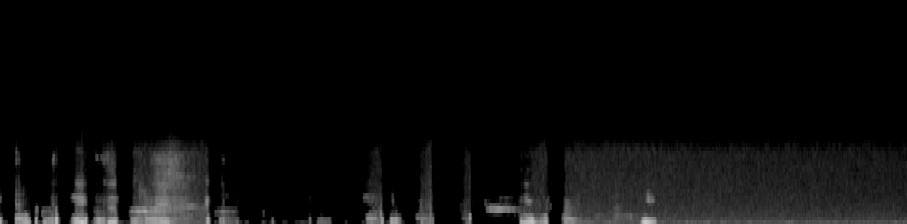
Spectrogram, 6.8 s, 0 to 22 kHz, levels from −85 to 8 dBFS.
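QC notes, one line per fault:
0.0–1.02 s, 1.92–2.0 s and 3.88–4.25 s: speech suppressed in double talk. The talker's level drops sharply, by roughly 40 dB at its deepest. Parts of the speech thin out or vanish in pieces. About a second is affected in the first span, about 70 ms in the second, and about 200 ms in the third. The likely cause is an echo canceller that cannot tell the near talker from loudspeaker echo, so it ducks both.
0.11–1.78 s, 2.39–3.57 s and 4.04–4.78 s: other side's voice leaking through. A second, fainter voice sits under the talker. It is roughly 10 dB below the speech in the first span and roughly 15 dB below in the later two. This is likely far-end audio from a loudspeaker that the echo canceller failed to fully remove from the microphone signal.
2.28–3.6 s: background gated by the echo canceller. The room tone drops away while the far-end audio plays, by about 40 dB at its deepest. 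In total, roughly 0.7 s of the background goes missing before it comes back. The canceller is clamping the microphone hard while the loudspeaker is active, then releasing it. The result is a hole in the ambience. Above all of this, the audio has no content past about 8 kHz, which fits a wideband Opus call stream.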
